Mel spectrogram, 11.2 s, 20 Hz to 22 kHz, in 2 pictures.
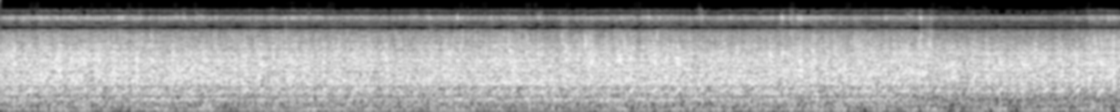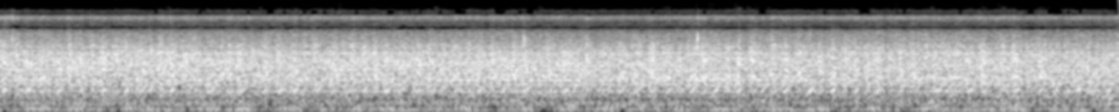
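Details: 1995 Yamaha 75hp two-stroke outboard in a test tub after water pump replacement, warming up: steady, even smooth drone with no knocks or misses; normal idle.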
